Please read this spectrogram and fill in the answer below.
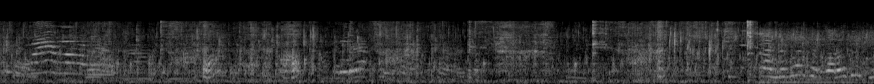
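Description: Metal spatula scraping and clinking against a kadai as simmering chicken curry is stirred, with scattered sharp clinks throughout. A short run of high rising-and-falling calls sounds about half a second in.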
